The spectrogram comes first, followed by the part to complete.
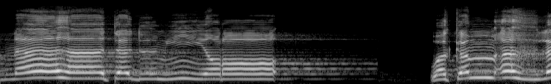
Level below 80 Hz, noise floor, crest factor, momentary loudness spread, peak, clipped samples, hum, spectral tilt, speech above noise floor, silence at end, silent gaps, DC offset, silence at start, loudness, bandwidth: -72 dBFS; -68 dBFS; 18 dB; 13 LU; 0 dBFS; under 0.1%; none; -1 dB/octave; 52 dB; 0 s; none; under 0.1%; 0 s; -16 LUFS; 15.5 kHz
